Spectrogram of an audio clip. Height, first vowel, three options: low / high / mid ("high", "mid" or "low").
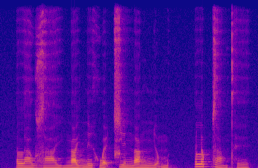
low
